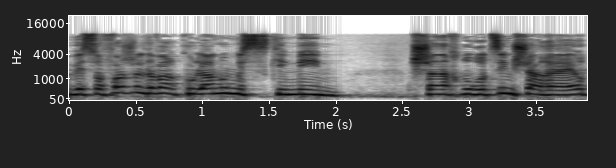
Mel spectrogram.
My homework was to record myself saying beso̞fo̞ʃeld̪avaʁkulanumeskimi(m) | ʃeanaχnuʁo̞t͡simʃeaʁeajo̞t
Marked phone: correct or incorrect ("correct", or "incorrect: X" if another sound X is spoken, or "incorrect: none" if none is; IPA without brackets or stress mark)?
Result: correct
